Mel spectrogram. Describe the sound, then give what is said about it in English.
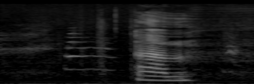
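A cat just outside a door meows once, loud and drawn out, after a fainter short call, against near silence. “Yep. Cat right here.”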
